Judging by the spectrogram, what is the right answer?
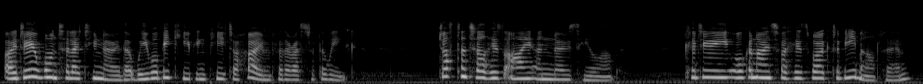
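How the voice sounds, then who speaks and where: A woman's voice: high voice, expressive, fairly quick, pitched above the performer's own voice. A woman voicing a poised, protective, businesslike mother in a story reading, speaking politely with formal assurance. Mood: gracious. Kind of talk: audiobook character voice for fan fiction. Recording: dull lo-fi home recording.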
